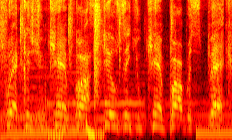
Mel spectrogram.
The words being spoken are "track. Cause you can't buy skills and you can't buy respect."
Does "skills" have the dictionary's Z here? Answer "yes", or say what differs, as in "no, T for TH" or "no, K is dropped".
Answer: yes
